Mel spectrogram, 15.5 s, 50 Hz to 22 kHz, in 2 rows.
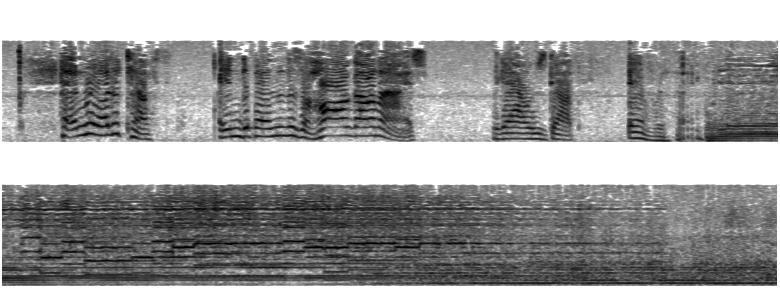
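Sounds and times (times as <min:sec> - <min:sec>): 
speech: 0:00.6 - 0:01.6, 0:02.2 - 0:04.3, 0:04.9 - 0:07.3
cruise ship engines droning at sea: 0:07.1 - 0:15.5.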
